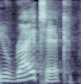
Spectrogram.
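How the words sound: The name is said with a German pronunciation.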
